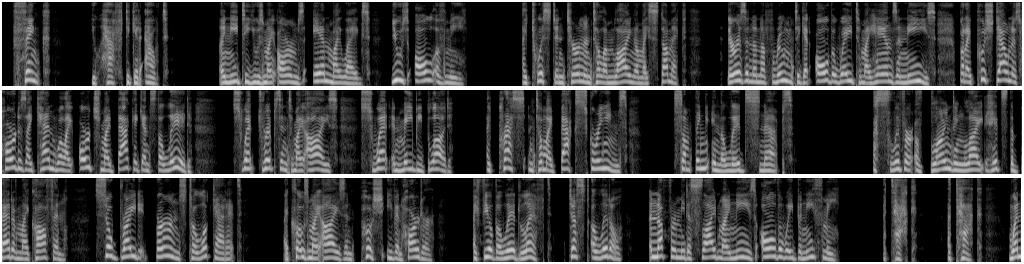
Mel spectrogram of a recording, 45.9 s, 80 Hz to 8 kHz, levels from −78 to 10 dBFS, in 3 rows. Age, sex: 20-39, female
